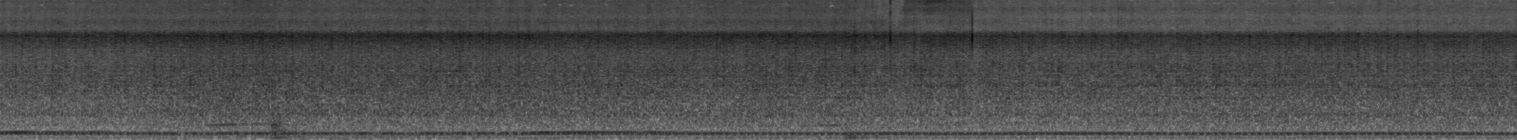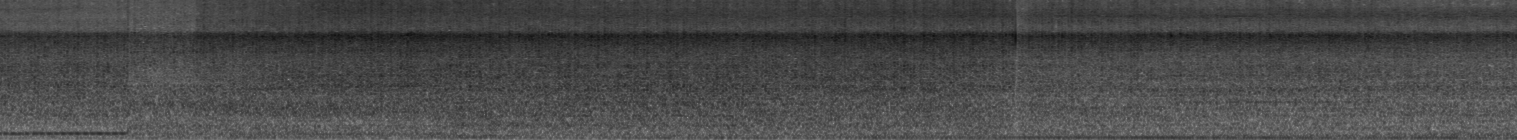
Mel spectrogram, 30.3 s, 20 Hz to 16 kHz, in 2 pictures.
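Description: A 2007 Sterling dump truck's diesel engine running with a steady, even hum. A little past halfway the sound changes abruptly to a lower-pitched, slightly quieter idle, which then carries on steadily.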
